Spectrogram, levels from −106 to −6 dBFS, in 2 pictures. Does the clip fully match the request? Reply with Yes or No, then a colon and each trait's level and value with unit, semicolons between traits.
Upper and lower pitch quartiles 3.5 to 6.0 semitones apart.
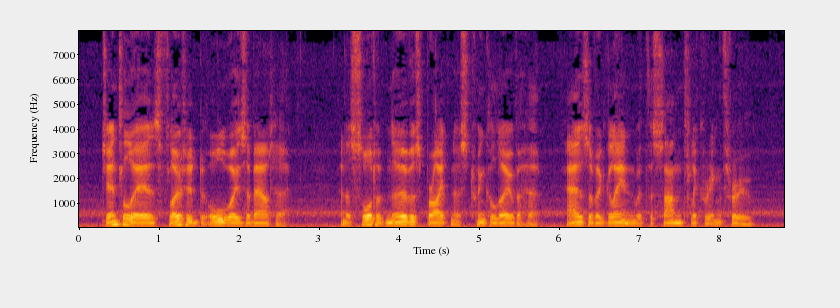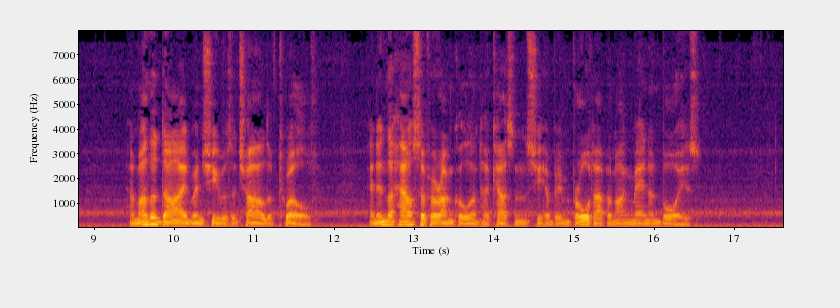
Yes: average, 4.3 semitones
